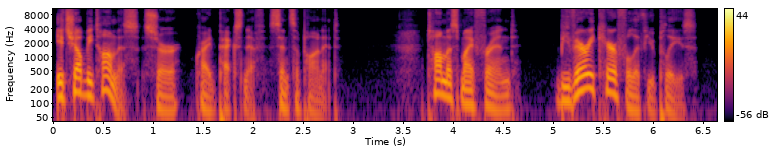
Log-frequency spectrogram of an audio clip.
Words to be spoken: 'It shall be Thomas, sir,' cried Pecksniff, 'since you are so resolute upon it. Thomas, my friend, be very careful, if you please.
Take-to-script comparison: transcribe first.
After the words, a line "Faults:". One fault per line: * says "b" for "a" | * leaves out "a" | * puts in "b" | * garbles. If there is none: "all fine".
'It shall be Thomas, sir,' cried Pecksniff, 'since upon it. Thomas, my friend, be very careful, if you please.
Faults:
* leaves out "you are so resolute"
